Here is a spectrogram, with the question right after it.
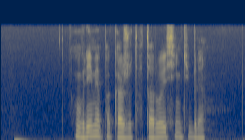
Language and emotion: Russian, neutral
